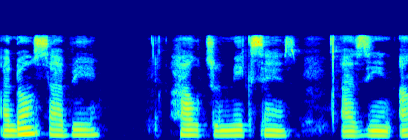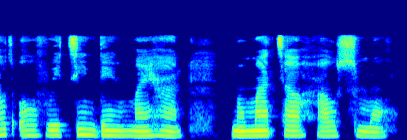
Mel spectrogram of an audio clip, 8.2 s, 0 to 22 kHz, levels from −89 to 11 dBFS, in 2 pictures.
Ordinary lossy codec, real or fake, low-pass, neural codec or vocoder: none; real; none; none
